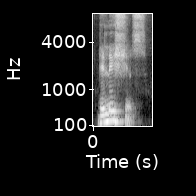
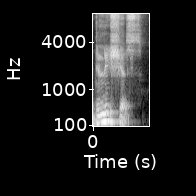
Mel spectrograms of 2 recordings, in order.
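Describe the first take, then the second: Both takes have the same delivery.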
